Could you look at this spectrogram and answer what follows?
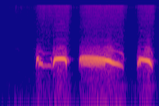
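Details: Spotted dove (tekukur) giving the single-note 'kuk satu' call: a soft low coo of three parts, a short double note, a longer drawn-out falling coo and a brief final note.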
